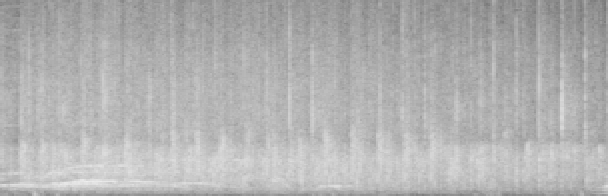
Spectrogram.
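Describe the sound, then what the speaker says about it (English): Steady, dense applause from an audience greeting a speaker at a science slam, continuous clapping at even loudness throughout, with a faint voice briefly audible underneath. "Big applause for Andrew."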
